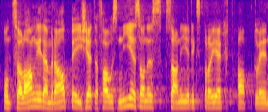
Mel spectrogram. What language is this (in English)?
Swiss German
